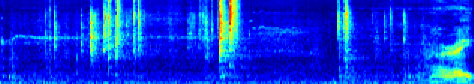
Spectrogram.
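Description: Steel tape measure being handled and pulled out against a metal brooder deck: a few scattered clicks and knocks, the sharpest about three seconds in.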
